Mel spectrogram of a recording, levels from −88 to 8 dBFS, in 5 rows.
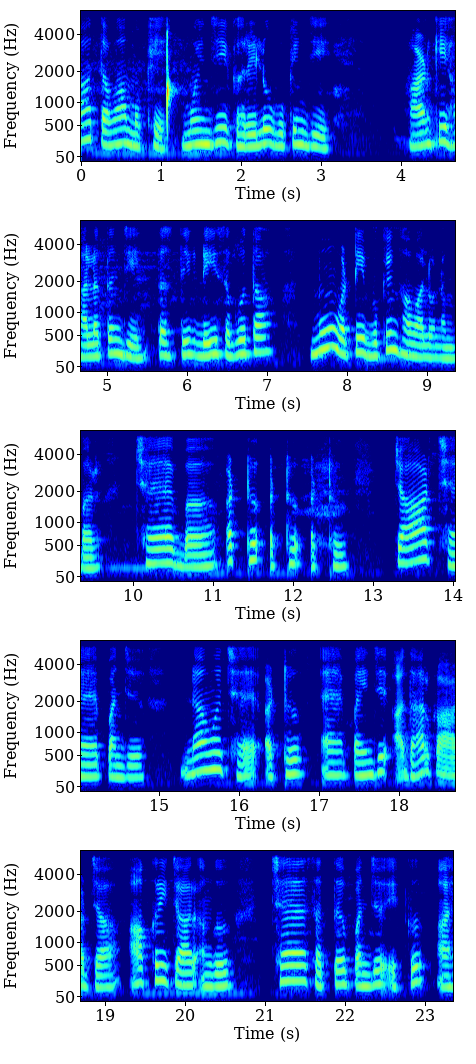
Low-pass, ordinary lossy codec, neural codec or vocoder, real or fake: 5.4 kHz; none; none; real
